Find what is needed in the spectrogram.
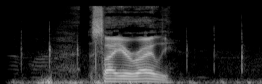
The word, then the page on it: Syaire Riley: SIGH air RYE lee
